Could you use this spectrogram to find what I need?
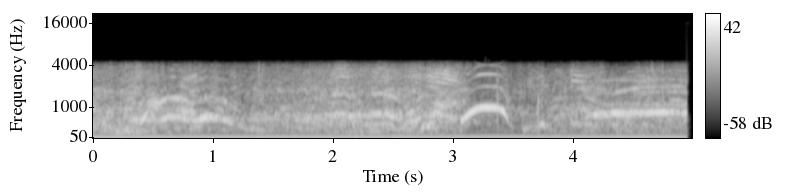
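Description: A crowd of young people shouts and chatters loudly in a dense, noisy room.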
